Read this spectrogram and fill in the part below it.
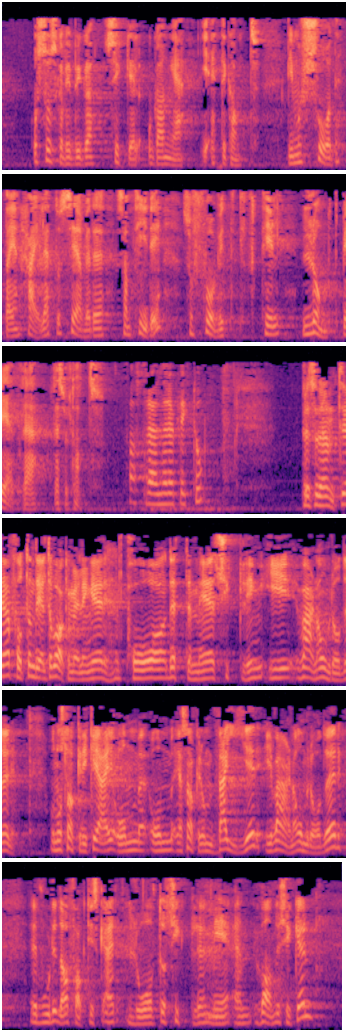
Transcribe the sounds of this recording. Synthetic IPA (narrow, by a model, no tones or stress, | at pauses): ʔɔsɔskɑʋɪbʏɡːɑsʏkːəlɔɡɑŋːə̰ʔɪ̰ʔɛt̪ːəkʰɑnt̪ | ʋɪmɔʂoːd̪ɛt̪ːəɪɛnhæɪlet̪ɔseːɾʋɪd̪ɛsɑmt̪ʰiːd̪ɪsɔfoːɾʋɪt̪ʰɪllɑŋt̪bḛːd̪ɾə̰ɾɛsʉlt̪ʰɑ̰ːt̪ | fɑst̪ɾœnəɾɛflɪk̚t̪ʊ | pʰɾɛsɪd̪ɛnt̪jæɪhɑɾfɔt̪ːɛnd̪eːlt̪ɪlbɑːkəmɛlːɪŋəɾpʰɔd̪ɛt̪ːəmɛsʏklɪŋɪʋæːɳɑɔmɾoːd̪əɾ | ɔnoːsnɑkːəɾɪkːəjæɪɔmɔmjæɪsnɑkːəɾɔmʋæɪəɾɪʋæːɳɑɔmɾoːd̪əɾ | ʋʊɖɛd̪ɑfɑkt̪ɪskæɾloːʋt̪ʰɪlɔsʏkləmɛʔɛnʋɑːnlɪsʏkːəl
